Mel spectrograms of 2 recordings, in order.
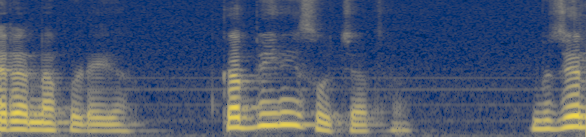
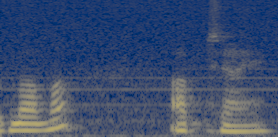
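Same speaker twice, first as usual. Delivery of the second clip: soft slow voice; 2 semitones lower, 12 dB quieter, faster than usual. Retold or imitated. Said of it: "سلو سی آواز آئی، آہستہ سی آواز".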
